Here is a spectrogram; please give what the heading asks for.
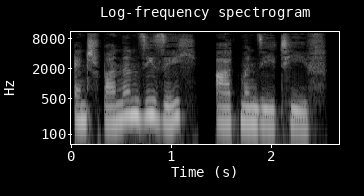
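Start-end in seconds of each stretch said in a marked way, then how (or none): none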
